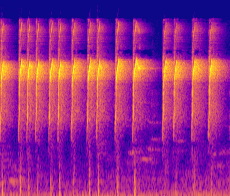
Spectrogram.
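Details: Siri-siri bird song used as a training recording for contest songbirds: loud, sharp descending notes near the top of the range, fired in quick series with a brief pause, clean background.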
